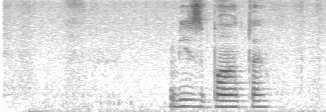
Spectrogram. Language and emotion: Russian, sad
